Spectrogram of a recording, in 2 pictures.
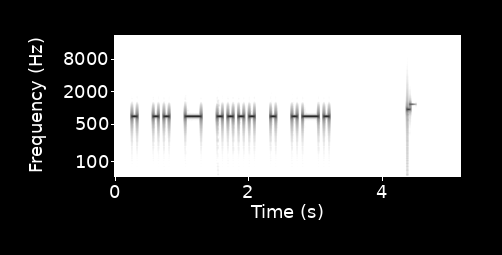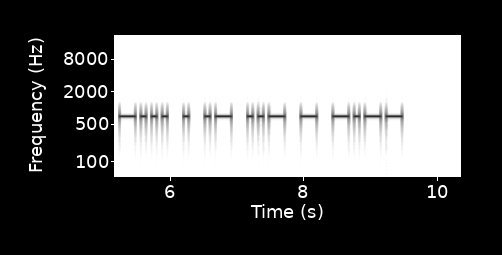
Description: Morse code, heard as a keyed tone, about 16 wpm, 700 Hz. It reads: EITHER BEAUTY
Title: Sentences from Top 600 Words - New Word Drill - 15wpm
